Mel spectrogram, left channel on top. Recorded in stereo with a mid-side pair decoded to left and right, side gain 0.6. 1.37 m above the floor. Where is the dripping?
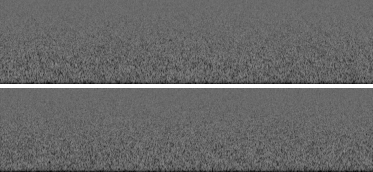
I don't hear dripping.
